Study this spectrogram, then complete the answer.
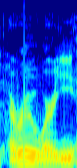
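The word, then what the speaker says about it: Oruwariye: I'm not even gonna try to pronounce his last name. Yeah, no, it's Aruwari.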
